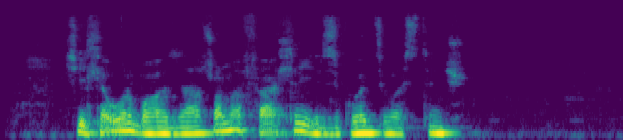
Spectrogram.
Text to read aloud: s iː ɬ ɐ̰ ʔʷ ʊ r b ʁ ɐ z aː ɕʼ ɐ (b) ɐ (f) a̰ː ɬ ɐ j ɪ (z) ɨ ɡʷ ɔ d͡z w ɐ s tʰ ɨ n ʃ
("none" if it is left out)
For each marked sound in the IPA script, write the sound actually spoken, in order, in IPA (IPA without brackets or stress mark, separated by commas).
m, f, z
